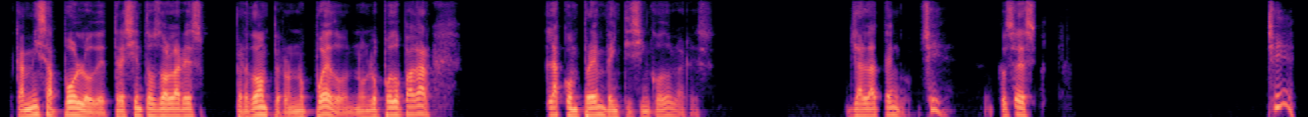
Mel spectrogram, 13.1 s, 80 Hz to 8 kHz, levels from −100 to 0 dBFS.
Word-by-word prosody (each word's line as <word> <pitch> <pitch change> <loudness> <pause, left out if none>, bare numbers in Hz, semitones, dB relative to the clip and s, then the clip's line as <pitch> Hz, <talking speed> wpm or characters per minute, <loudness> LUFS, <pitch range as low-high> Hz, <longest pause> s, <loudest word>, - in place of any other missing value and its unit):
camisa 120 +6 +1
polo 125 -7 +6
de 80 -2 -2
$300 110 +2 -1
dólares, 115 -1 +3 0.3
perdón, 120 +7 +3
pero 85 -9 -5
no 95 +1 -3
puedo, 125 - +2
no 95 - -6
lo 110 +1 -1
puedo 130 -1 +3
pagar". 140 +1 +1 1.2
La 125 0 +1
compré 120 0 +3
en 130 -2 -1
$25 95 +1 -5
dólares. 110 -11 -10 1.3
Ya 110 0 -3
la 115 +1 +1
tengo. 125 +1 -5
Sí. 200 - -7 0.3
Entonces - - -2 2.3
Sí. 260 +4 -4
115 Hz, 110 wpm, -22 LUFS, 100-125 Hz, 2.3 s, polo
